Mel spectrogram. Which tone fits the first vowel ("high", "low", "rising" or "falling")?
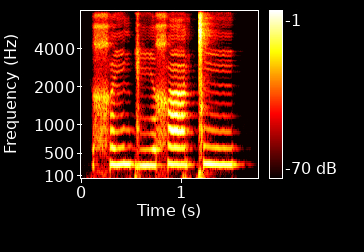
rising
